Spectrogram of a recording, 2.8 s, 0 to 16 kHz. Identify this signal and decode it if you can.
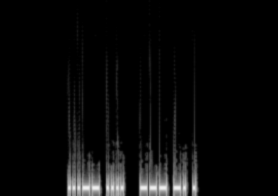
Morse code, heard as a keyed tone, about 50 wpm, 700 Hz. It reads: 3H ONE
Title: Winter Field Day Exchanges Encore 50wpm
